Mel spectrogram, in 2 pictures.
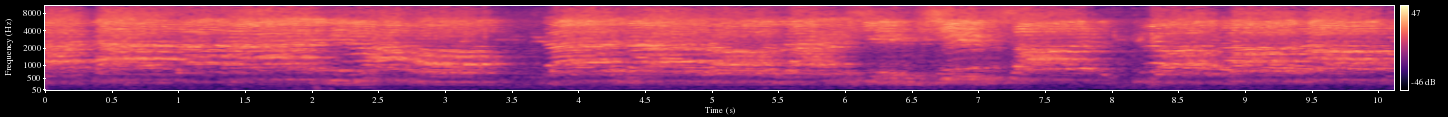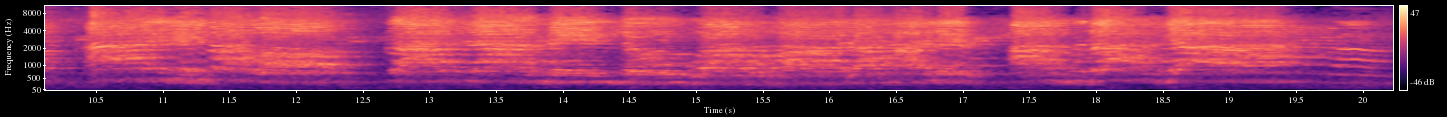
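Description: A class of young children singing together in unison, in phrases of a few seconds with short pauses between them.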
